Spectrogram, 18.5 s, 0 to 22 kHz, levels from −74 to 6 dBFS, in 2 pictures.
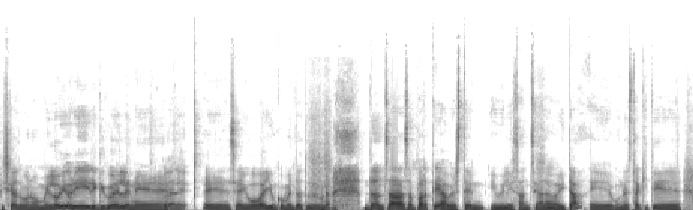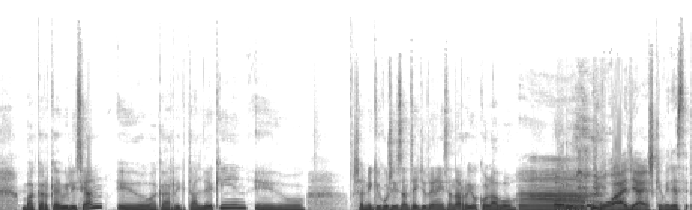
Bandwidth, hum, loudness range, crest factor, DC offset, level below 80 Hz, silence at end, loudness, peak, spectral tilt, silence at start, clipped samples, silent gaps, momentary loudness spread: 16.5 kHz; none; 5 LU; 16 dB; 0.5%; -46 dBFS; 0 s; -17 LUFS; 0 dBFS; -6 dB/octave; 0 s; under 0.1%; none; 7 LU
